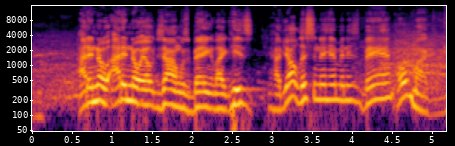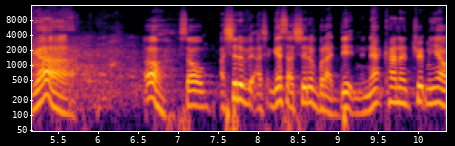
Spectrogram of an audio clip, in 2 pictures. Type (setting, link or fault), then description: setting, busy venue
